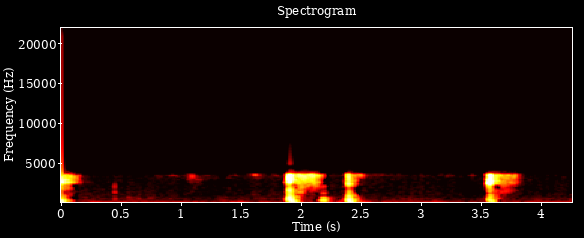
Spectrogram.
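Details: Eclectus parrot mimicking a cold sufferer's coughing: three hoarse, breathy cough bursts, the first two close together as a double hack, then a single cough after a pause, over a faint hum.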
